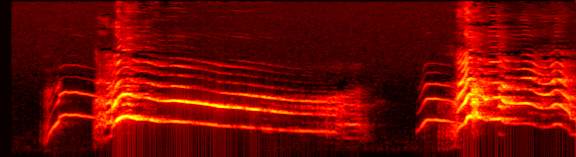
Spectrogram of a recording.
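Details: A pet Samoyed howls together with its owner: a long tonal howl that rises sharply, then slides slowly downward for over two seconds, followed after a pause by a second rising howl. Nothing else is heard.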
